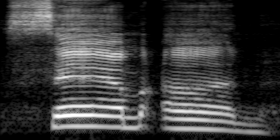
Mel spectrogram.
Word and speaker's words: salmon: a good one too it's pronounced sam on but it has an l in it it's salmon salmon rusty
